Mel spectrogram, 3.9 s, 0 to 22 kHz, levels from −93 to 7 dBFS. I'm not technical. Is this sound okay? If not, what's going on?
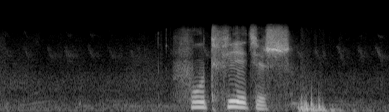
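No. At 1.39 s the speech briefly hangs, with one sound held a touch too long and a faint buzz, for about 0.07 s before it carries on. This is a short stall from a late packet. One piece of the call arrived late, the receiver ran out of audio to play, and it stretched the last sound for about 50 ms until the piece showed up. Nothing was lost, but the timing stumbles.

Just after that, at 1.60 s and again at 1.68 s, there are two tiny smears or wobbles, each lasting about 0.04 s, and a quick consonant there may seem to blur away. This is short concealed packet loss. About 20 ms of the call went missing each time, and the receiver covered each gap by continuing the sound it had just played before blending back into the real audio.

From 2.04 s to the end, the speech turns rougher and more watery. It is at its worst for just over a second. 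This is a call bitrate drop. The call judged that its connection had less room, so the audio was squeezed into far less data. The speech was coded more coarsely and sounds less clear than before 2.04 s.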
